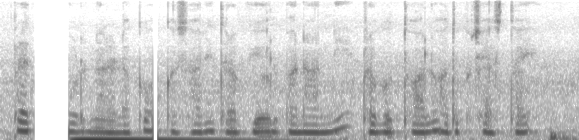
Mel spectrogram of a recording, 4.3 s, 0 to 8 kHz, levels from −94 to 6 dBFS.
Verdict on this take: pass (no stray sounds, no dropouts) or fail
fail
